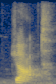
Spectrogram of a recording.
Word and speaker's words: JWT: ultimate guide to using jwt in graphql um which by the way i've also heard pronounced jot i don't know what the linguistic motivations for that were but in case folks heard that around um and then we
